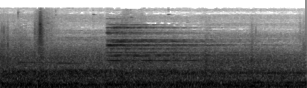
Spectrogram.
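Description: A bright magical chime sparkles briefly.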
